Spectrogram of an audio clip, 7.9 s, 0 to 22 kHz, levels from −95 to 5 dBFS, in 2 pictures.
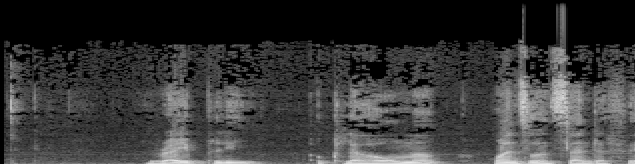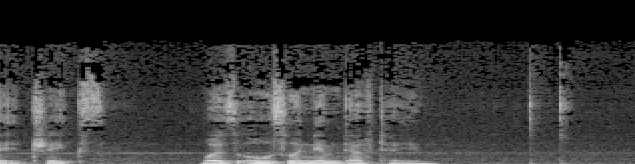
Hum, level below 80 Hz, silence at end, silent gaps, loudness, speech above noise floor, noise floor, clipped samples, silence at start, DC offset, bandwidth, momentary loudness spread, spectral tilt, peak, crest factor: none; -42 dBFS; 0.45 s; none; -14 LUFS; 37 dB; -50 dBFS; under 0.1%; 0.05 s; under 0.1%; 16.5 kHz; 18 LU; -5.5 dB/octave; 0 dBFS; 16 dB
